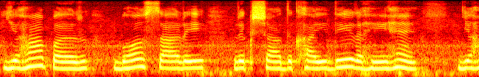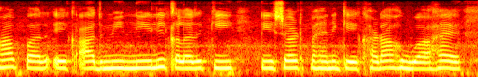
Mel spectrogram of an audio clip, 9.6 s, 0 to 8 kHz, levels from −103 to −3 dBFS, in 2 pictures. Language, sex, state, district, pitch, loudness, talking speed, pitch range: Hindi, female, Uttar Pradesh, Etah, 240 Hz, -12 LUFS, 130 wpm, 235-245 Hz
